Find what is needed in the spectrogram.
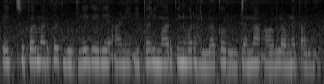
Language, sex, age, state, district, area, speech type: Marathi, female, 18-30, Maharashtra, Ratnagiri, rural, read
